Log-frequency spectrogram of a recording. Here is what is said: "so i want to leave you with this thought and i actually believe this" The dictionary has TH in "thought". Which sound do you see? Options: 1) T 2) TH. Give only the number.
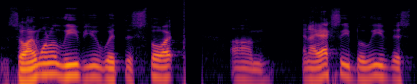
2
